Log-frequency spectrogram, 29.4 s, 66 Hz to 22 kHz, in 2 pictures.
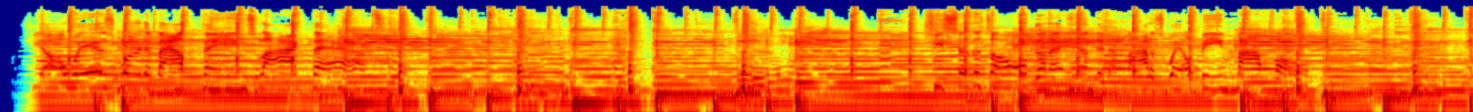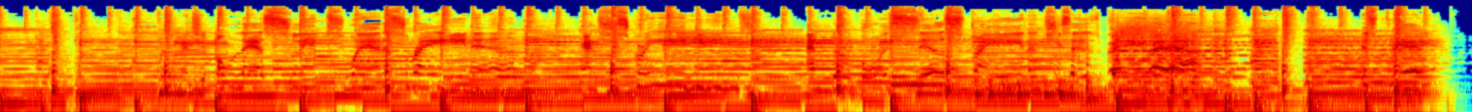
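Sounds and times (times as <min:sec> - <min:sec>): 
rock pop and blues play-along drums: 0:00.6 - 0:29.1.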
